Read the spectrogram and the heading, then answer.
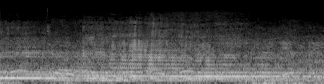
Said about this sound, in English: The different sounds they make, the different vehicles. The Mustangs really roar. They're loud. And the Corvettes, just their own sound.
